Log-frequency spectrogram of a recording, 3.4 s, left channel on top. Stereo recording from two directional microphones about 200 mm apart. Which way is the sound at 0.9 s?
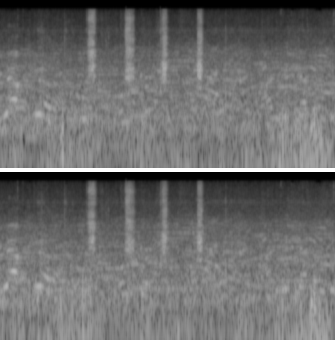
30° left (ahead or behind).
